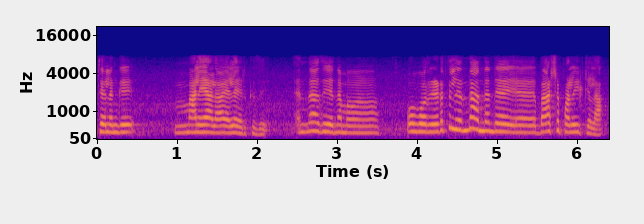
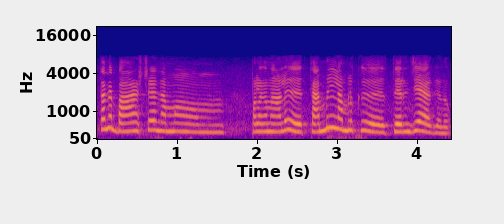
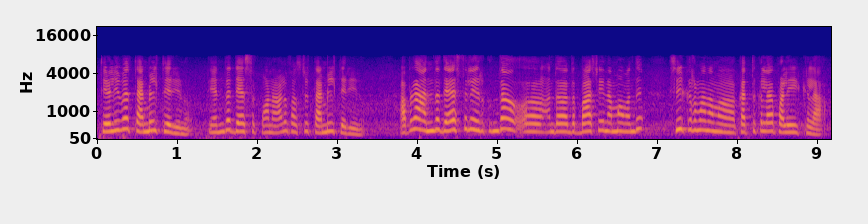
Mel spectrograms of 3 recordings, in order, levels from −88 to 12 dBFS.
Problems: constant background noise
